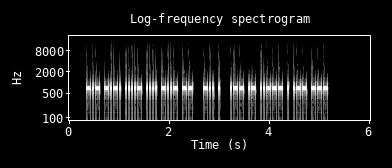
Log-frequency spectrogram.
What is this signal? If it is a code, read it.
Morse code, heard as a keyed tone, about 37 wpm, 700 Hz. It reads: KC4HXM DE WA2EWO
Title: USA Callsign DE Callsign 40wpm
